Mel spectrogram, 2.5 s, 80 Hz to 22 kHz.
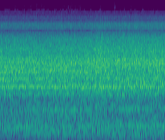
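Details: AC Infinity 8-inch inline duct fan for a GPU mining tent at high speed on the bench with no duct attached: loud, steady airy rush with a faint even hum and no rattle or wobble; running cleanly.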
